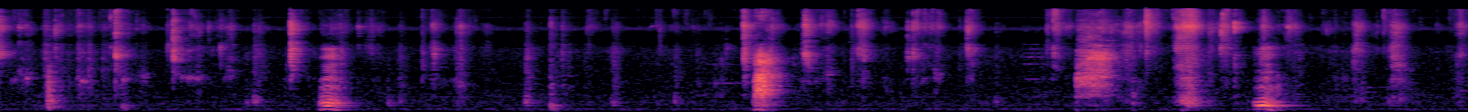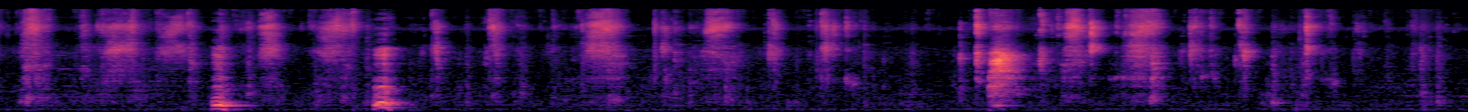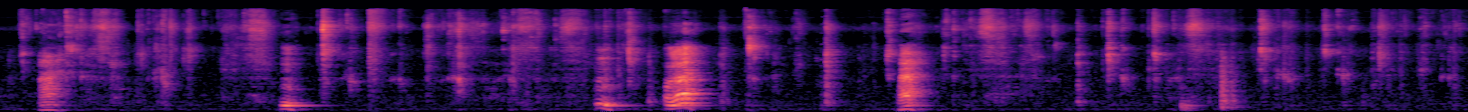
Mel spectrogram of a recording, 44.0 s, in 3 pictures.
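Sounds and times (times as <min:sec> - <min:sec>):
soft chewing: 0:00.0 - 0:44.0.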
